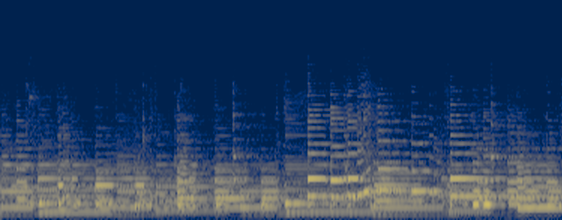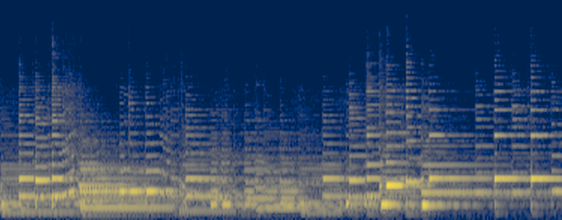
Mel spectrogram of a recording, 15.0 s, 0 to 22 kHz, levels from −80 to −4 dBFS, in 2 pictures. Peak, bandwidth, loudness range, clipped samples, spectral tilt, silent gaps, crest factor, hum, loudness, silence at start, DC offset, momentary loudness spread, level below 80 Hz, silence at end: -6 dBFS; 11 kHz; 10 LU; under 0.1%; -7.5 dB/octave; none; 20 dB; none; -25 LUFS; 0 s; under 0.1%; 13 LU; -64 dBFS; 0 s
